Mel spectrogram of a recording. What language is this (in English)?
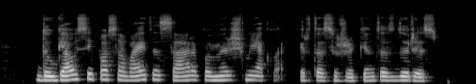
Lithuanian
